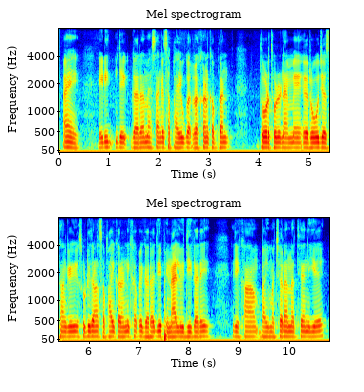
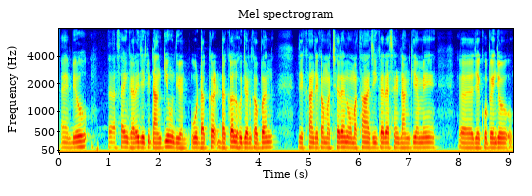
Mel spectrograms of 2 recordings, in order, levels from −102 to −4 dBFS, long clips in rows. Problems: constant background noise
